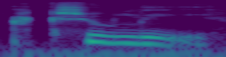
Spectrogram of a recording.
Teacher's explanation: >> People try to say actually, but the T and U blend into a chi sound.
